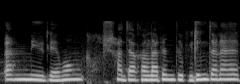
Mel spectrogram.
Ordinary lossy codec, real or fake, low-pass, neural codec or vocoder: none; fake; none; codec, 16 kHz, 1 kbps, X-Codec, HuBERT features, trained on balanced general audio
